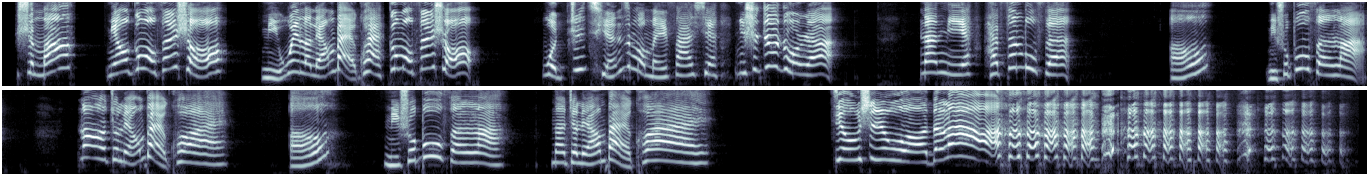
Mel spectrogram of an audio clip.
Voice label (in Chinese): 古灵精怪少女角色配音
